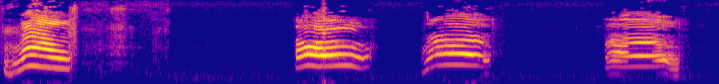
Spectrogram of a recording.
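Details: Kitten meowing four times at irregular intervals, the calls bright and harmonic, slightly arched in pitch, with near silence between.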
